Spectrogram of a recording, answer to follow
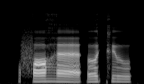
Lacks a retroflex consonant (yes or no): yes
